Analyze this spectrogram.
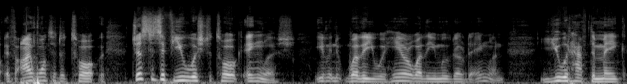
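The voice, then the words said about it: English Manchester accent. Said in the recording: “We moved from Manchester in England to Florida. ... The accent sticks. ... The accent stuck. Yeah.”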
